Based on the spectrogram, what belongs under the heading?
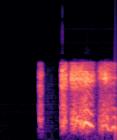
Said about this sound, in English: See, I'm starting to clear. Starting to clear a lot of stuff. Because our expression is connected with our speech, our throat chakra. So if you're finding your throat, like I'm finding mine, clearing stuff, clear your throat and let it clear.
